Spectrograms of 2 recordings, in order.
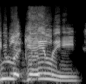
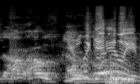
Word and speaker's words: Uiagalelei: Not with bad DJ Uiagalelei starting at quarterback. – You said it right. I can't pronounce the last name. I said you. Origami or some shit. – Uiagalelei, baby.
